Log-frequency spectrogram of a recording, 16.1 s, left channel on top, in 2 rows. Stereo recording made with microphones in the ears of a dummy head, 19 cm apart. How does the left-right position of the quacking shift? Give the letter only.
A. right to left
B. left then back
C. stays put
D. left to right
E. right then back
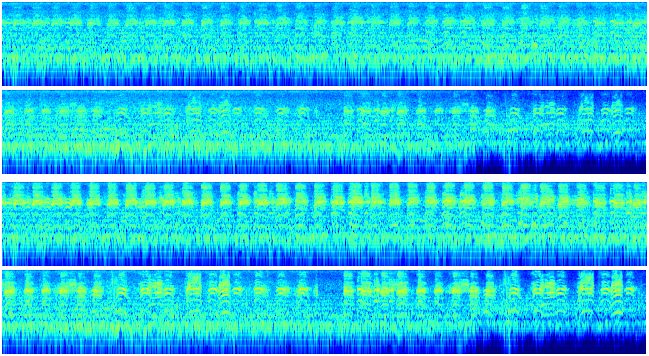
C.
